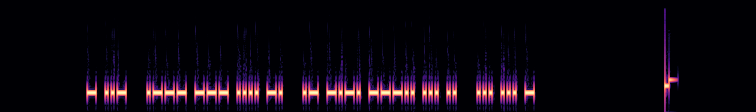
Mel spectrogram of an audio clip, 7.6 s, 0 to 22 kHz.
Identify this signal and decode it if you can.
Morse code, heard as a keyed tone, about 40 wpm, 700 Hz. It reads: TU JOHN AC8SI SST
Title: K1USN SST QSO Practice - 40wpm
